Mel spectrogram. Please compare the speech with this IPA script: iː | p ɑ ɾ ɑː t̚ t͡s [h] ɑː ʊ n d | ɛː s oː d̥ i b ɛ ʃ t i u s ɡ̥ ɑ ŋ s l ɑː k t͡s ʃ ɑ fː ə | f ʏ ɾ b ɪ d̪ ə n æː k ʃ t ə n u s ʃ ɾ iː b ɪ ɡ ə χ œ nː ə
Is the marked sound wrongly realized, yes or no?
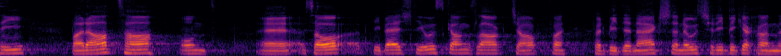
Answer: no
